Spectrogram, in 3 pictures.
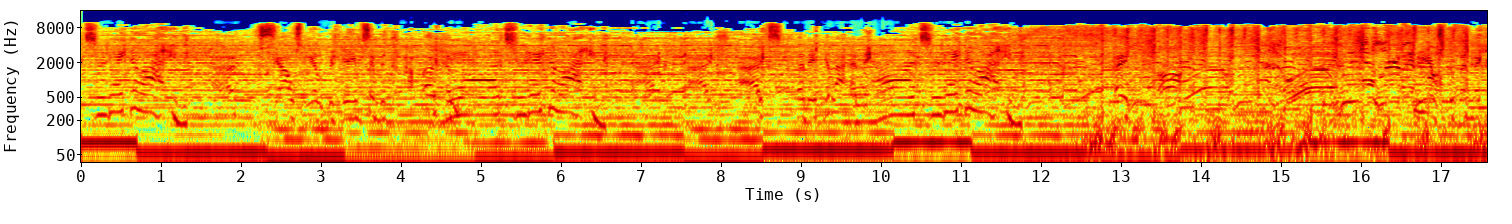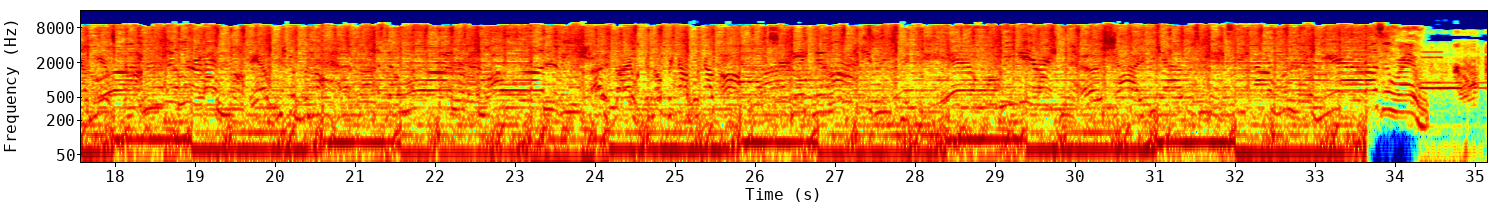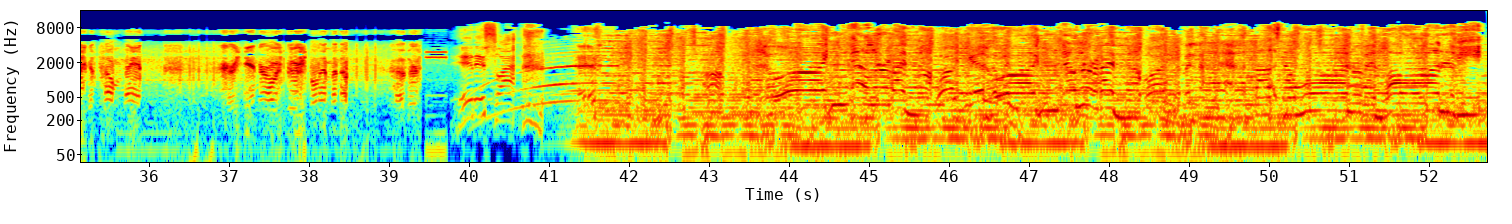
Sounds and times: Music: 0.0s - 34.6s, 41.2s - 52.7s.

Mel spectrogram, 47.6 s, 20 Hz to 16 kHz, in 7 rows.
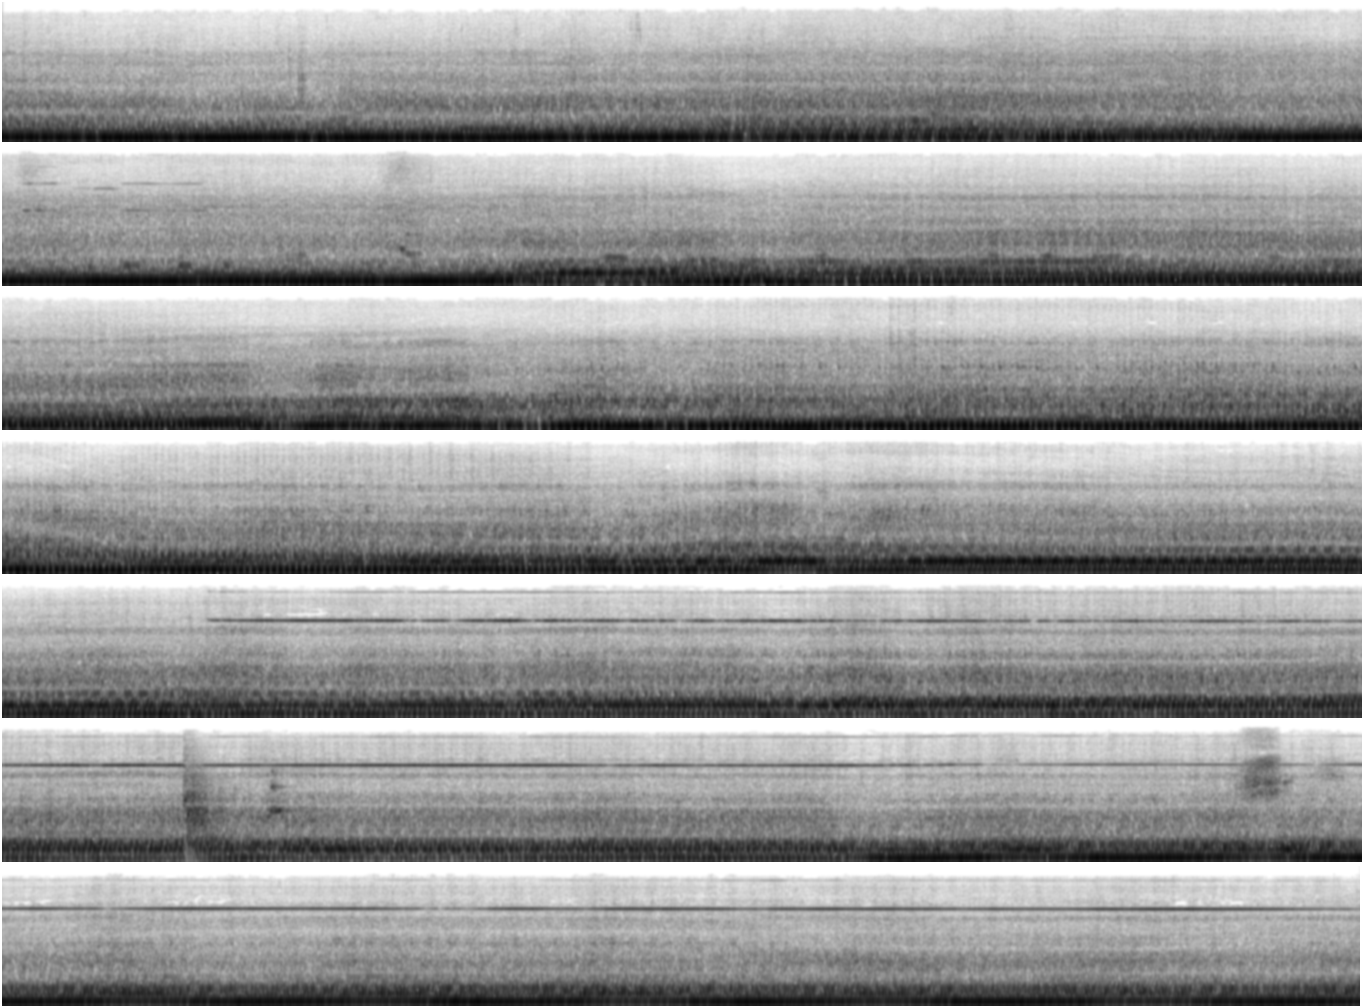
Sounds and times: Truck: 0.0s - 47.5s.

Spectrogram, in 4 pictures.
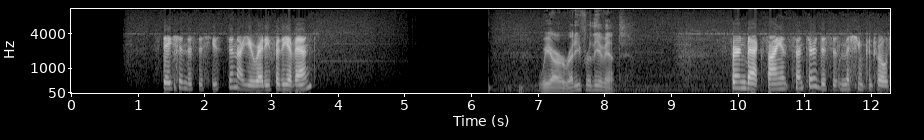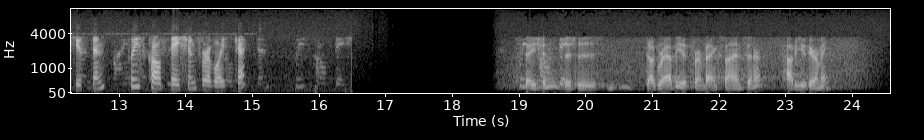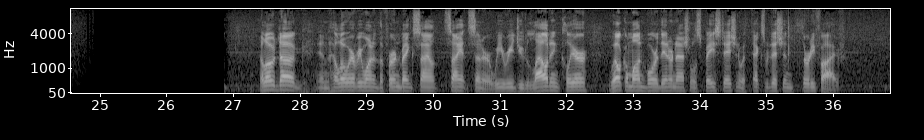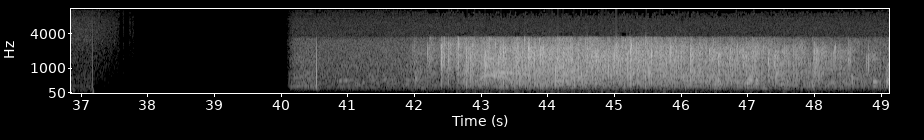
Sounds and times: Speech: 1.4s - 3.6s, 7.0s - 8.3s, 9.9s - 16.5s, 19.0s - 23.7s, 27.4s - 36.2s, 46.4s - 49.1s.

